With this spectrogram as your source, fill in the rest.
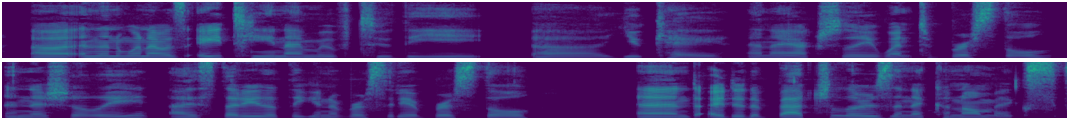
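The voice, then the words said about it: American accent. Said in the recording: “I have sort of an American accent”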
